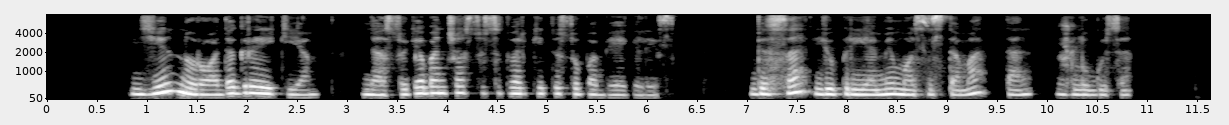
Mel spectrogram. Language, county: Lithuanian, Klaipėda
